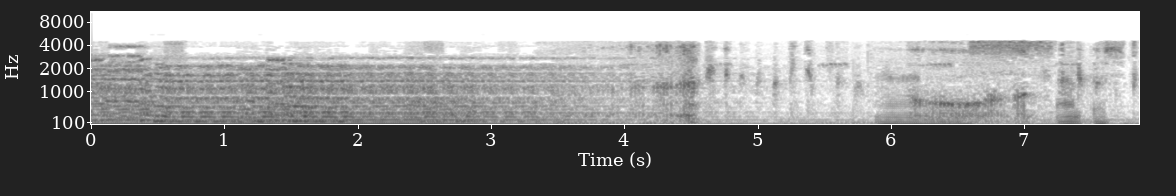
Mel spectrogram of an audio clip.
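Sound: man snoring loudly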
